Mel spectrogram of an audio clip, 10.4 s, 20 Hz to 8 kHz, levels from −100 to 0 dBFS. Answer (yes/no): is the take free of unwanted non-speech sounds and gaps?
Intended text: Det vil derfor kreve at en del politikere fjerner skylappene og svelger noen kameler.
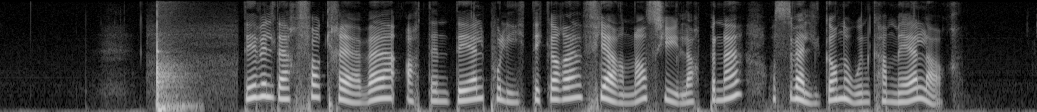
no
